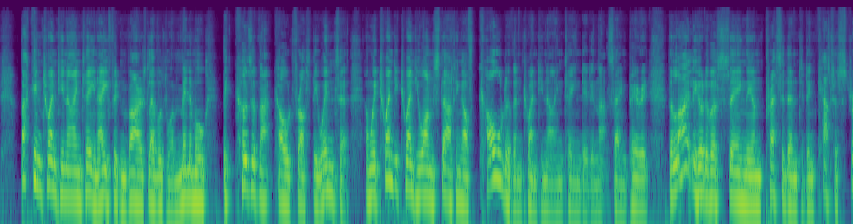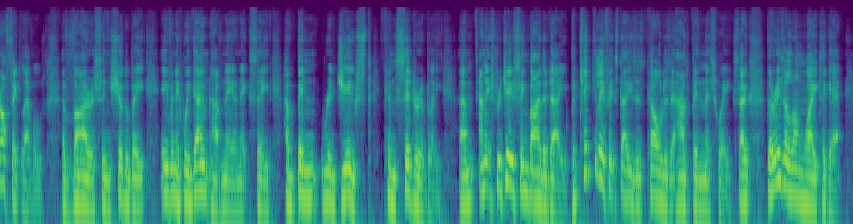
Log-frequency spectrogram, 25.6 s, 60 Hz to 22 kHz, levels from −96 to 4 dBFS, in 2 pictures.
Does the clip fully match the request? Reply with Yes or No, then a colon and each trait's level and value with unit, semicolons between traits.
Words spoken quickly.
No: average, 190 wpm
